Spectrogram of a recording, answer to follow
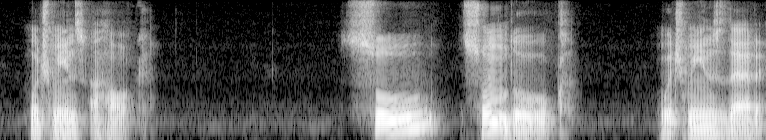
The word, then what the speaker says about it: صندوق: صندوق, صندوق, صندوق, which means a box. Here we have dhamma. That's why we pronounce it as su.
